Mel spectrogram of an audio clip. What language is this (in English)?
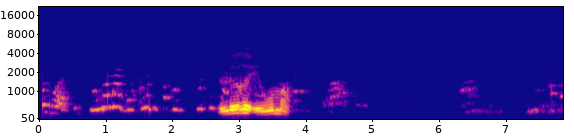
Fang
